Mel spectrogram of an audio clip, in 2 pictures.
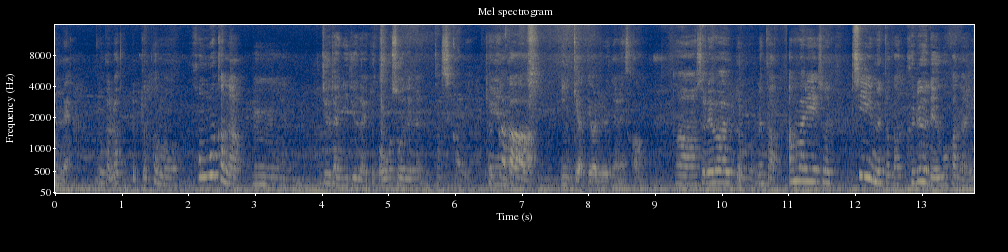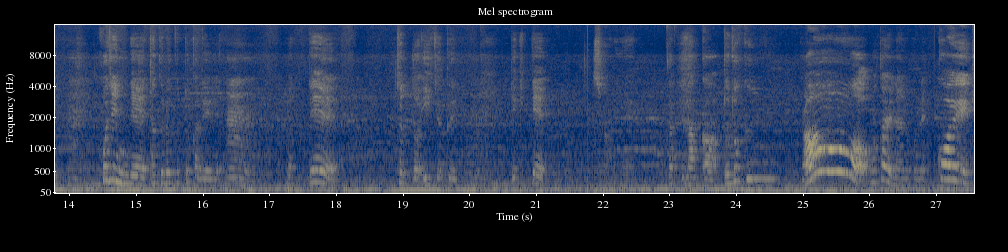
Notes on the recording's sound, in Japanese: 雑音すごくてすみません。。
